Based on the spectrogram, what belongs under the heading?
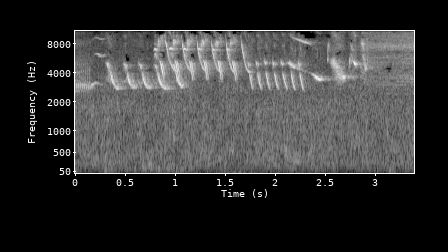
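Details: Chestnut-capped blackbird commotion, a dense, quick stream of bright high chirps in rhythmic series, stacked voices rising into a busy flurry before ending on a short whistled note.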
